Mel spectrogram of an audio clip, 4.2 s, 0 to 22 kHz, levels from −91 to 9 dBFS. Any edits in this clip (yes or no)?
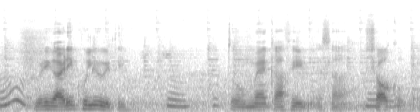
no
